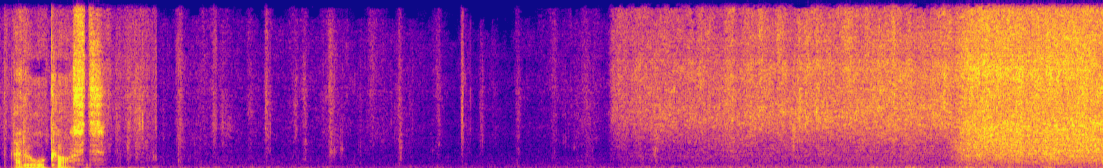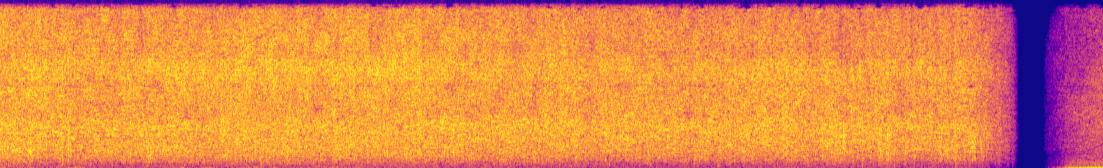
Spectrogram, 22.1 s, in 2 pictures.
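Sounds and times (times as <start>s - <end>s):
steady rain falling: 6.1s - 21.2s.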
